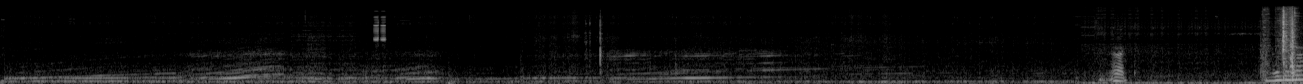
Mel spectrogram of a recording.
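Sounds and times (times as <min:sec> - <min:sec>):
car engines accelerating: 0:00.0 - 0:13.0
high chirp: 0:03.7 - 0:03.9
sharp click: 0:12.6 - 0:13.0.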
